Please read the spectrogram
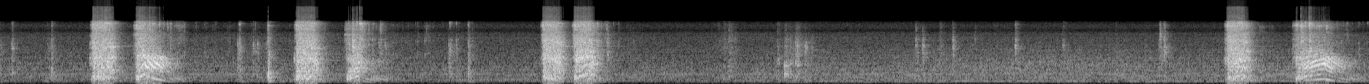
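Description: Pneumatic impact wrench running in short bursts on a car's wheel lug nuts to loosen them, the bursts coming in pairs, four pairs with a long pause before the last. Light clicks of the socket and nuts between the bursts.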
